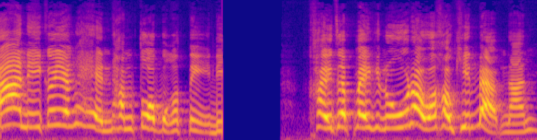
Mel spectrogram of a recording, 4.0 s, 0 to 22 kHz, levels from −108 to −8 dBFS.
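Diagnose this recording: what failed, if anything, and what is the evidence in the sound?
Speech cuts to silence from 1.66 to 2.10 s and resumes roughly 0.4 s further on, so a stretch is skipped, not delayed. That is a stream reconnect at the network stage: the connection dropped, and the player reconnected and restarted its decoder mid-stream.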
